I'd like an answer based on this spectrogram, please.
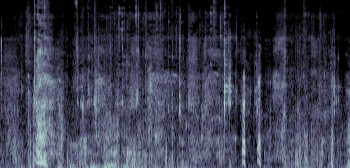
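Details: Dogs, a Blue blood bulldog, German Shepherd and Presa Canario, playing together with a bite pillow; a short high whine near the start, then scuffling, huffing bursts and sharp noises, with a person talking nearby.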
